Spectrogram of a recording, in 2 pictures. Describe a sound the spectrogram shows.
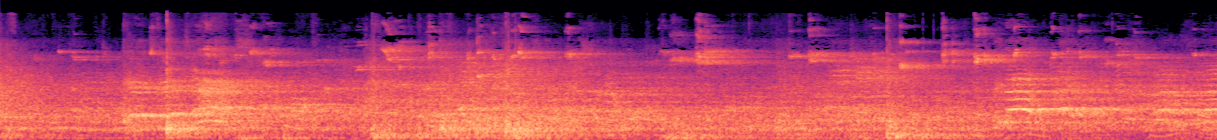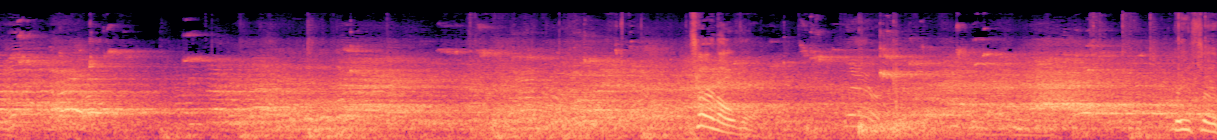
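A crowd of spectators cheers and calls out in a large echoing gym.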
